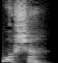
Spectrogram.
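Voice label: "washer", British English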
